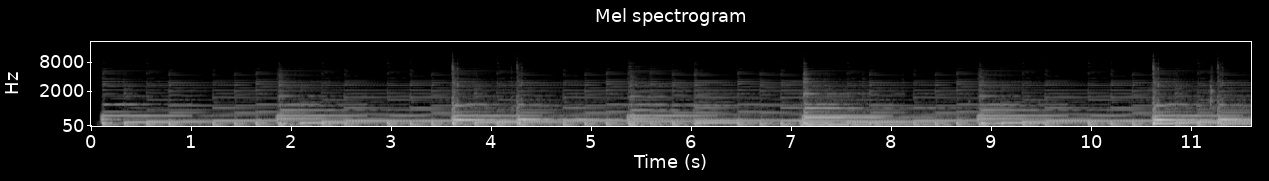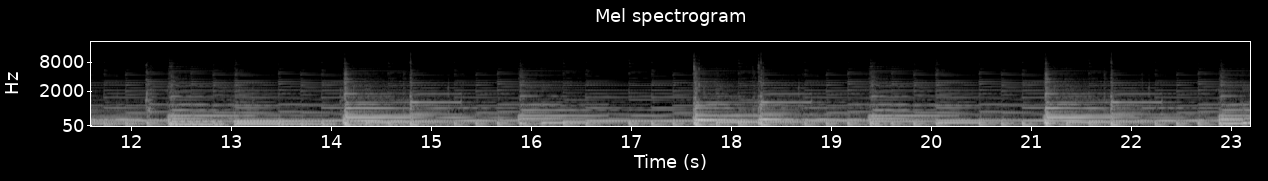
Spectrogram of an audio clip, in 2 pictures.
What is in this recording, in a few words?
Three Guitars Acoustic Arpeggio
